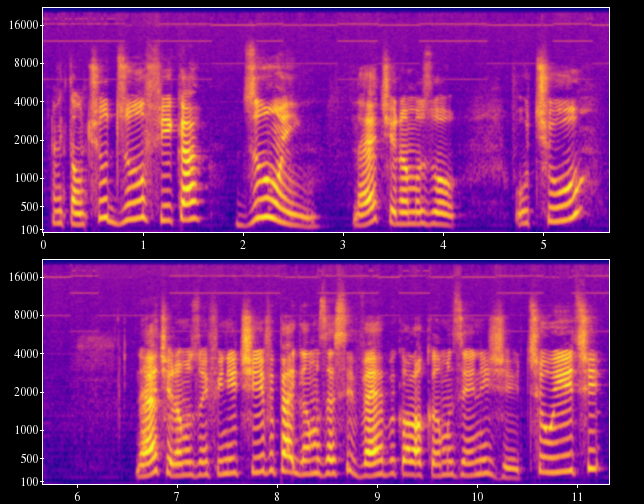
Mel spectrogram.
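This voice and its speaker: A female English teacher with a slightly high voice leads a recorded grammar lesson. She patiently repeats every example and checks in with her students after each point.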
